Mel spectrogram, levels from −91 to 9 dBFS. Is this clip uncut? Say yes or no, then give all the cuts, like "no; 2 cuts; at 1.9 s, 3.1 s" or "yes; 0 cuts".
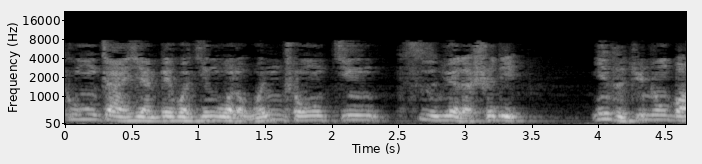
yes; 0 cuts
